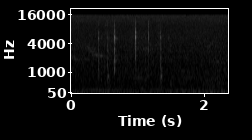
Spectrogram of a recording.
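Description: A few faint, sharp clicks at irregular intervals over a low steady hum; no shot is fired.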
